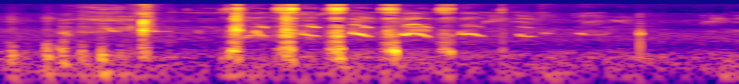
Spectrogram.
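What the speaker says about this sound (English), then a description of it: "Puppy going for the geese." Outdoors a puppy goes after geese, giving a run of short, sharp yips and whimpery barks mixed with honking calls at moderate distance, busiest in the middle and then thinning out.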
